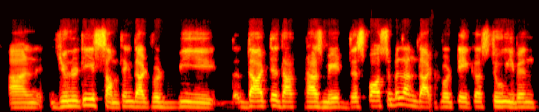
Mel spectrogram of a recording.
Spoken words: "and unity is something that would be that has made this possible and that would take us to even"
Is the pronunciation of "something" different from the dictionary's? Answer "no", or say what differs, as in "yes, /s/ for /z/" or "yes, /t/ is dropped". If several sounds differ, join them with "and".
yes, /t/ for /θ/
